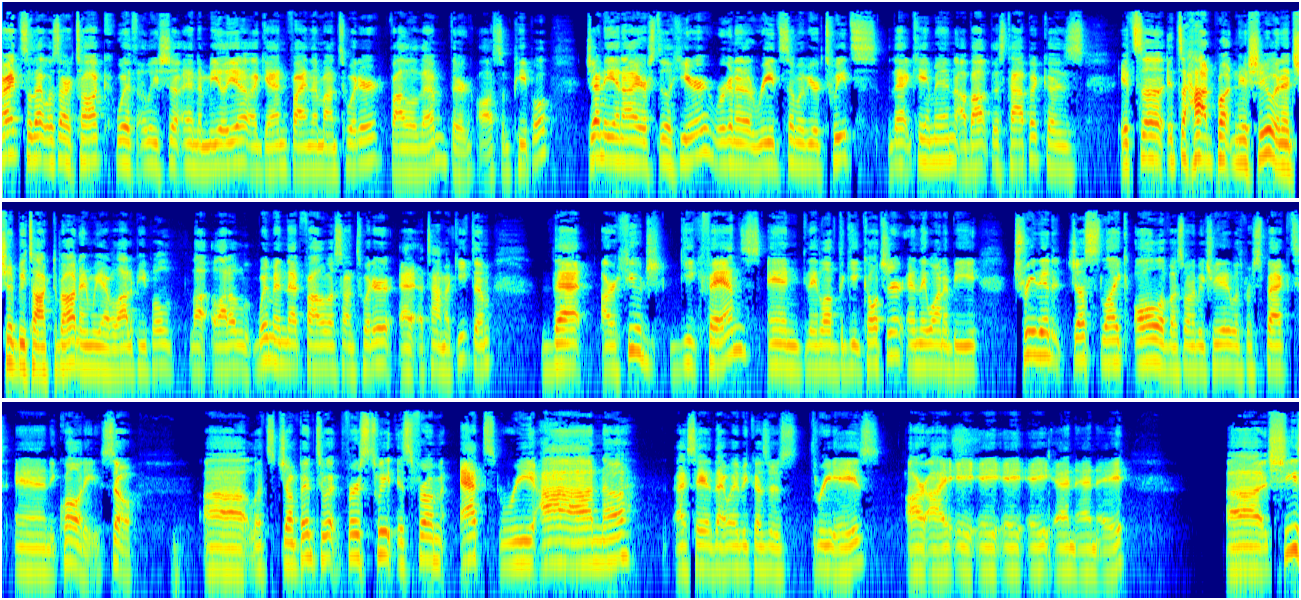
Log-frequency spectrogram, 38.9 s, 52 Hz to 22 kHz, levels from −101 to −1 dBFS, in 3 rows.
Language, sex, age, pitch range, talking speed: English, male, 20-39, 130-160 Hz, 195 wpm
